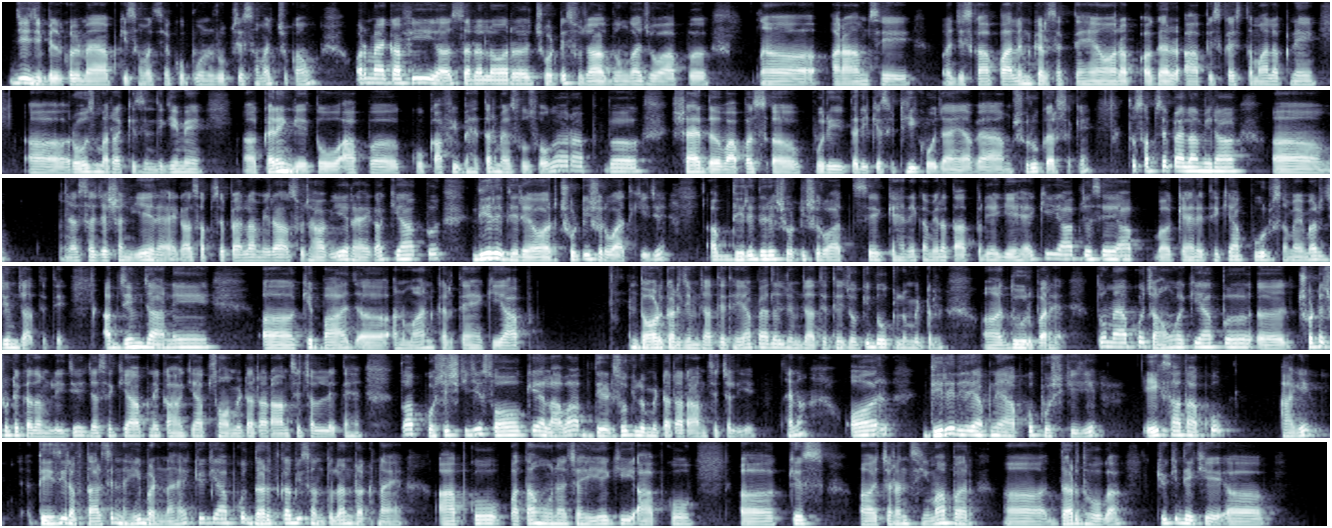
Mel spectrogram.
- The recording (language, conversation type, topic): Hindi, advice, पुरानी चोट के बाद फिर से व्यायाम शुरू करने में डर क्यों लगता है और इसे कैसे दूर करें?
- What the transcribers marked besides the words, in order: in English: "सजेशन"; tongue click; in English: "पुश"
